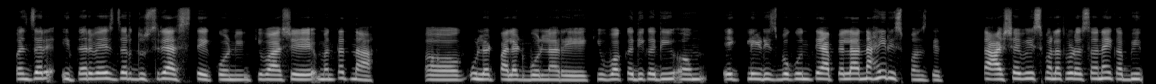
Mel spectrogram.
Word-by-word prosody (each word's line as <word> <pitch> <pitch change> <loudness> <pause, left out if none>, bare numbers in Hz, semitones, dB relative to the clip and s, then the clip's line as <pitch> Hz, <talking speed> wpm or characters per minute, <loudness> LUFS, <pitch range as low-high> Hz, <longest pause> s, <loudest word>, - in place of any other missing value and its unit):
पण 250 -1 0
जर 275 +4 +2
इतर 250 +1 -1
वेळेस 265 0 +4
जर 275 -1 +1
दुसरे 250 +3 0
असते 245 -1 +2
कोणी 220 -1 -1
किंवा 230 -1 +1
असे 225 +1 +2
म्हणतात 235 +3 -2
ना 225 -4 0 0.6
अ, 220 - -5 0.4
उलटपालट 230 -3 +1
बोलणारे 215 -1 0 0.2
किंवा 235 0 -1
कधी-कधी 245 0 0
अ, 245 -3 -1 0.4
एक 240 -3 -1
लेडीज 245 -3 0
बघून 245 +1 0
ते 265 - +2
आपल्याला 250 +1 +4
नाही 275 +4 +2
रिस्पॉन्स 225 -7 -3
देत. 205 - -6 0.4
तर - - +3
अशा 240 +3 +3
वेळेस 265 0 0
मला 260 -1 0
थोडंसं 260 0 0
नाही 280 +1 +2
का, 250 - -2
भीत 245 +2 -1
245 Hz, 175 wpm, -24 LUFS, 225-255 Hz, 0.6 s, वेळेस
